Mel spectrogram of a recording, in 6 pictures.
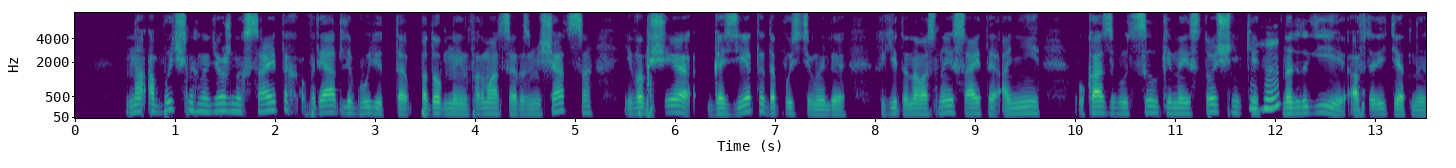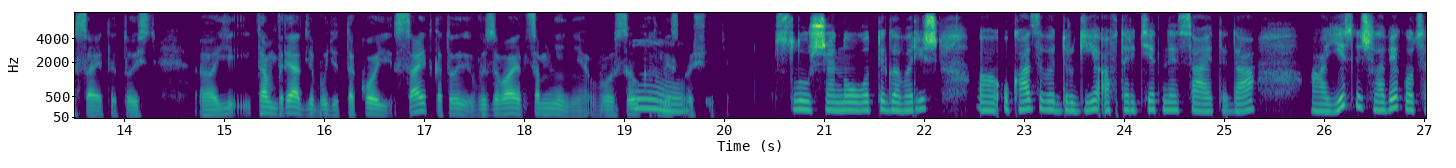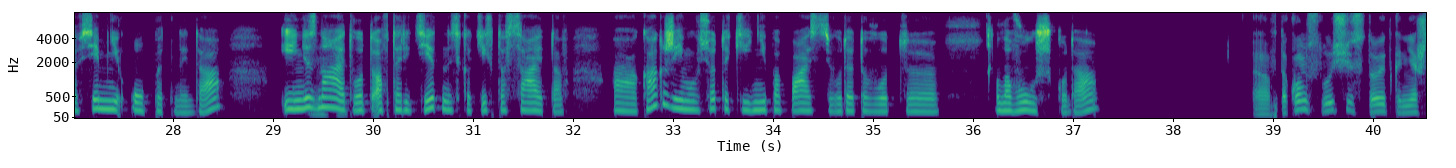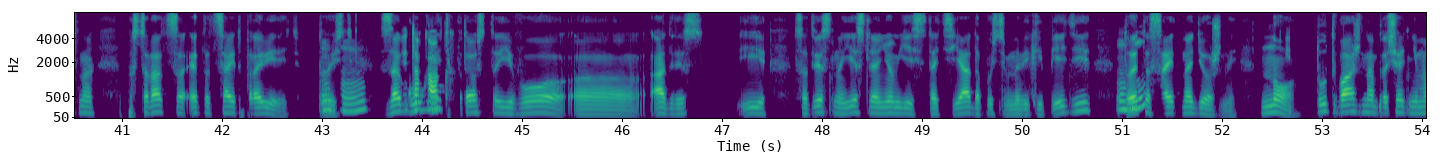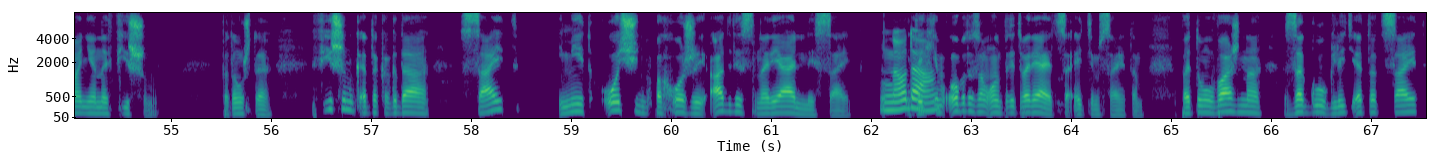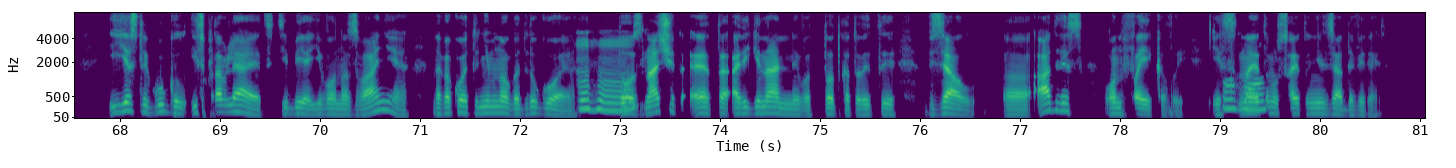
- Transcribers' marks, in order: tapping
- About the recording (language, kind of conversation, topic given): Russian, podcast, Как отличить надёжный сайт от фейкового?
